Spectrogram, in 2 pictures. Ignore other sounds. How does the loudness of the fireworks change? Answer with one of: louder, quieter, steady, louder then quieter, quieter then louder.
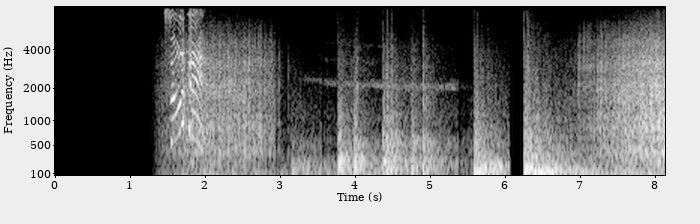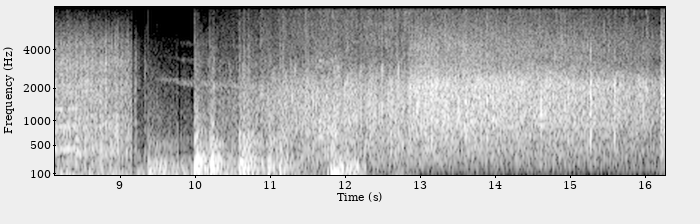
louder.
